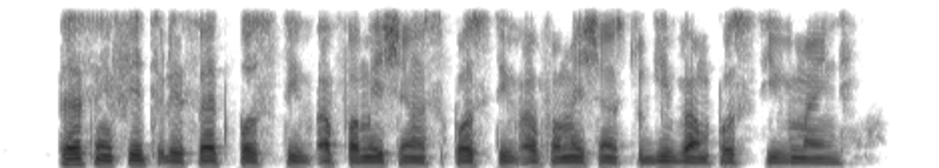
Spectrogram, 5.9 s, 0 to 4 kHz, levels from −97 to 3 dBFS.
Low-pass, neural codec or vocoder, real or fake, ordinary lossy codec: 3.6 kHz; none; real; none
